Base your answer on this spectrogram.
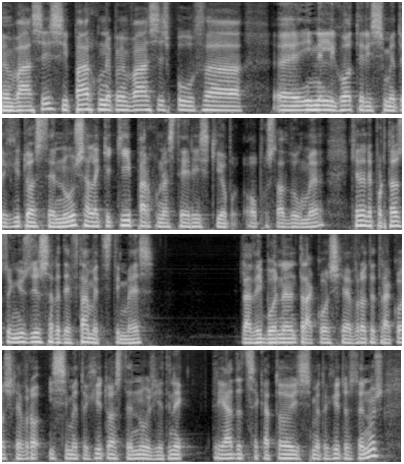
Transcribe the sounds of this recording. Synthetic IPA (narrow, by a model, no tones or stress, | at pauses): eɱvɐsisipɐɾxune̞pe̞ɱvɐsispuθɐ | ine̞liɣo̞t̪e̞ɾiːsime̞t̪o̞çit̪uɐsθe̞nusɐlɐceciːpɐɾxunɐst̪e̞ɾiscioo̞posθɐðume̞ceenɐɾe̞po̞ɾt̪ɐzt̪oɲuzðio̞sɐɾɐnd̪ɐeft̪ɐme̞t̪i̥st̪ime̞s | ðilɐðibo̞ɾinɐinet̪ɾɐko̞sçɐevɾo̞t̪et̪ɾɐko̞sçɐevɾo̞isime̞t̪o̞çit̪uɐsθe̞nuzʝɐt̪iinet̪ɾiɐnd̪ɐt̪i̥sekɐt̪o̞isime̞t̪oçit̪uɐsθe̞nus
